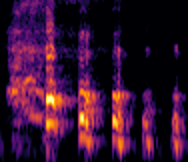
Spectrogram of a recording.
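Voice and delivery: loud, high mock cackling; short burst of gloating stage laughter; hammed-up laughter. Operatives amused by those Americans, hammed-up laughter. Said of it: "go home at night laughing".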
